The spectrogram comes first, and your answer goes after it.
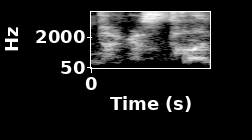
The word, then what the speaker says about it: Dagestan: I didn't say I was going to Dagestan. I assumed you were. Yeah, it's pronounced Dagestan.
